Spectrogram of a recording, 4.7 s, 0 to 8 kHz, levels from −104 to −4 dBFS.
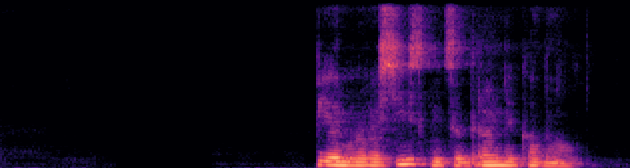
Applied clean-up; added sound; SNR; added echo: neural mask model DeepFilterNet 3.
